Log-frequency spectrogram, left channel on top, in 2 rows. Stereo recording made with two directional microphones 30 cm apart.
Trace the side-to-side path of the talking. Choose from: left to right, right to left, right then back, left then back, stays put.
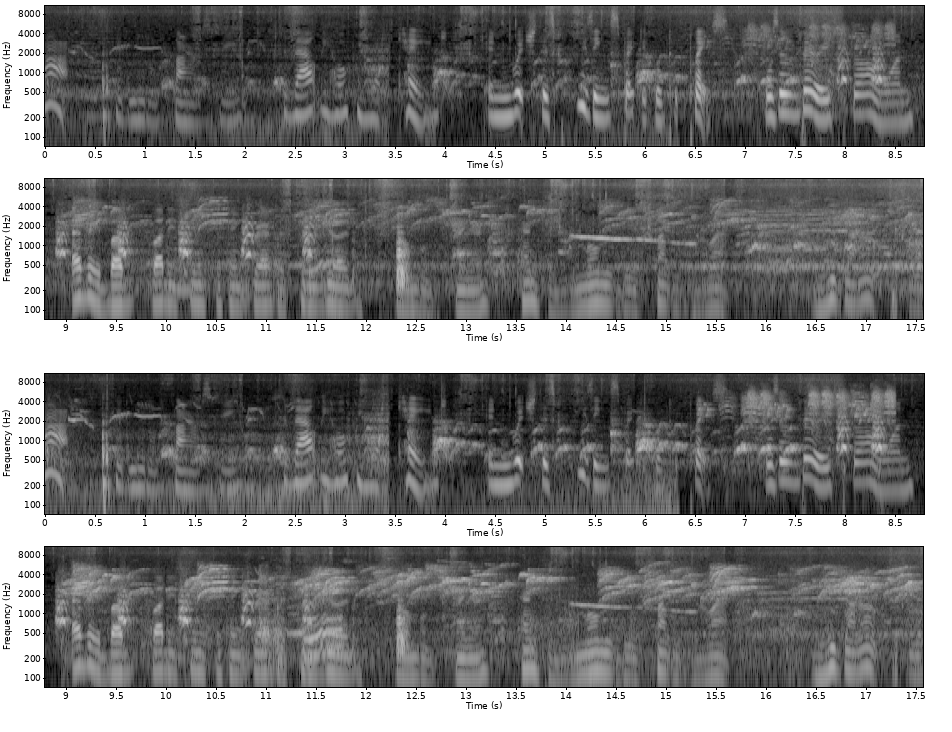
left then back.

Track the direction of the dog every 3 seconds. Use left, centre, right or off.
right, right, right, centre, left, left.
